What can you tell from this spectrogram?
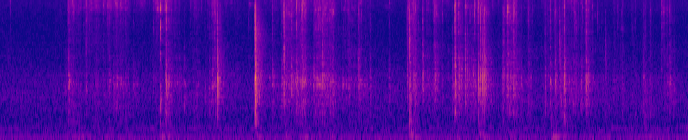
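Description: Scattered light clicks and rustles from hands twisting and handling the hair of a lace front wig, in an irregular run with the sharpest click about two and a half seconds in.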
